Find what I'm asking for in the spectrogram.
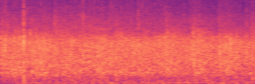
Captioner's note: applause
